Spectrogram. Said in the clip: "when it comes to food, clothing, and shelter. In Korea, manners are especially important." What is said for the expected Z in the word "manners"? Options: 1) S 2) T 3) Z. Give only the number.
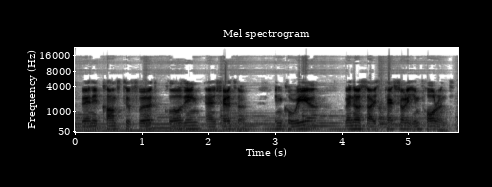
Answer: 1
